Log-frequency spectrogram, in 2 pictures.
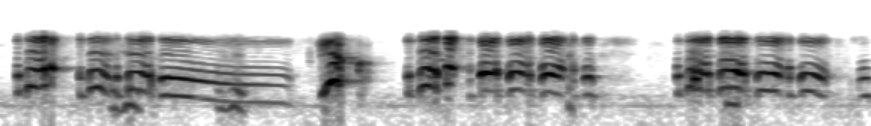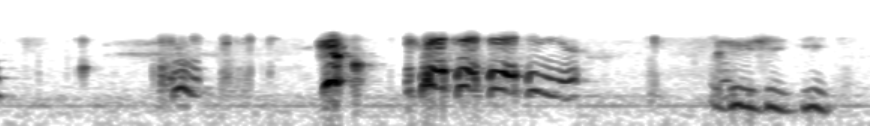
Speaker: you got the hiccups Mommy does too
